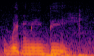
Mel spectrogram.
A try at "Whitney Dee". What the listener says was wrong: Whitney, even the knee, you elongated that one too. You see, Whitney. Knee D.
